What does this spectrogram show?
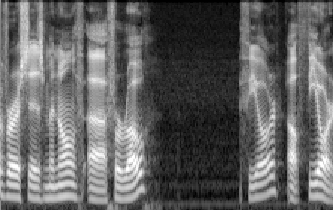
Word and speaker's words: Fiorot: manola ferro fior oh fiore not for roe all right so i mispronounced her name last time because they mispronounce it they pronounce it uh firo last time or furo it's pronounced fior right gotta love french names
